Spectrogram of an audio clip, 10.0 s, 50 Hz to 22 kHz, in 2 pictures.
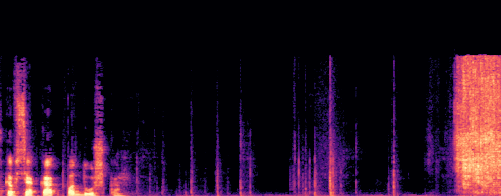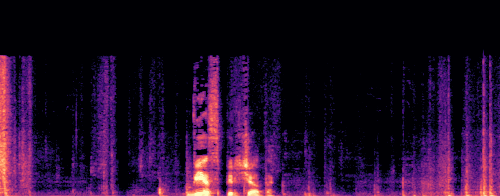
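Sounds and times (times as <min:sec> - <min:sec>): velcro strap ripping open: 0:04.4 - 0:05.4.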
